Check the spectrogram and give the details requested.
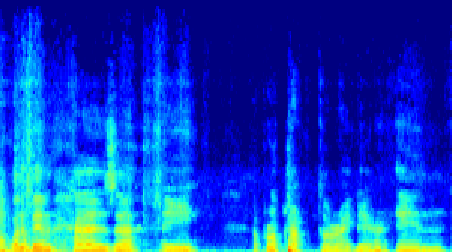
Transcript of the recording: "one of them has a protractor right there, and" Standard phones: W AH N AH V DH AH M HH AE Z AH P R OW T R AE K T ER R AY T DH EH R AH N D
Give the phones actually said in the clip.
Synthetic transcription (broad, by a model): W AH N AH V DH AH M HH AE Z AH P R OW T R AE K T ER R AY T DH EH R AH N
